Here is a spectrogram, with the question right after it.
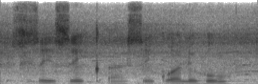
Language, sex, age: Southern Sotho, male, 23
